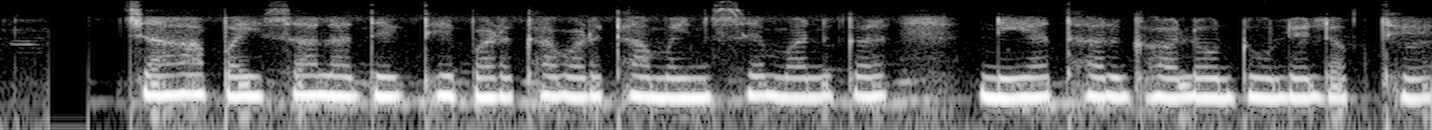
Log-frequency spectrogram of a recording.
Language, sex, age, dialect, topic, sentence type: Chhattisgarhi, female, 18-24, Northern/Bhandar, banking, statement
